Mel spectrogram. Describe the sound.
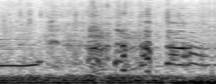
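Steady low engine rumble of boats motoring in to shore, called in because of lightning, a constant droning hum with a faint whine, with indistinct voices murmuring over it.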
